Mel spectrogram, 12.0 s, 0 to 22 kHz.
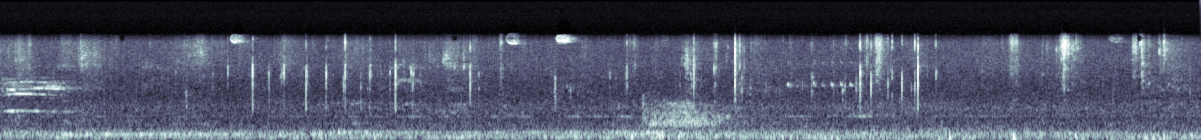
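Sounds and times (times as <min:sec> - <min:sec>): steady low rumble: 0:00.6 - 0:12.0
squirrel gnawing a nut: 0:01.8 - 0:09.6.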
